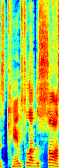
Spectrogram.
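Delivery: plain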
